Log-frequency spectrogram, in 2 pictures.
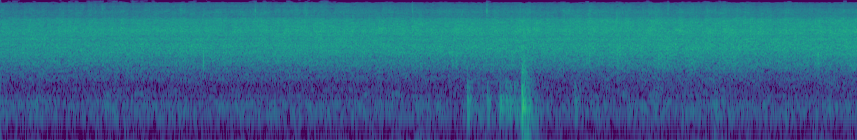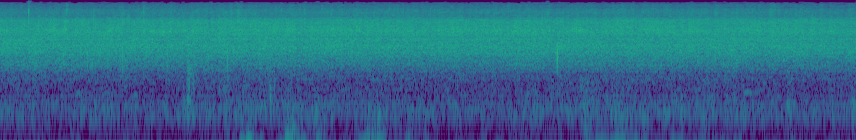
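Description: Buttered sandwich sizzling steadily as it fries in a hot cast-iron skillet: a grilled cheese toasting. A single sharp knock comes about five seconds in.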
